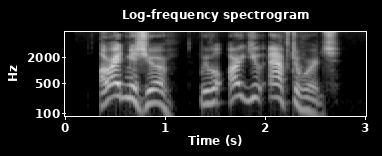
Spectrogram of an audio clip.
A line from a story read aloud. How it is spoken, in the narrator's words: answered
